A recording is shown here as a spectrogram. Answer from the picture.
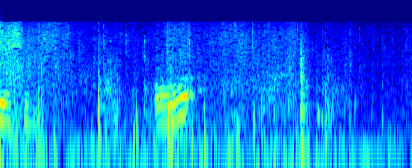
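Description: Plastic gift bag rustling as a child pulls a boxed construction toy out of it, with a few sharp taps from the box being handled and a brief child's voice in the middle.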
